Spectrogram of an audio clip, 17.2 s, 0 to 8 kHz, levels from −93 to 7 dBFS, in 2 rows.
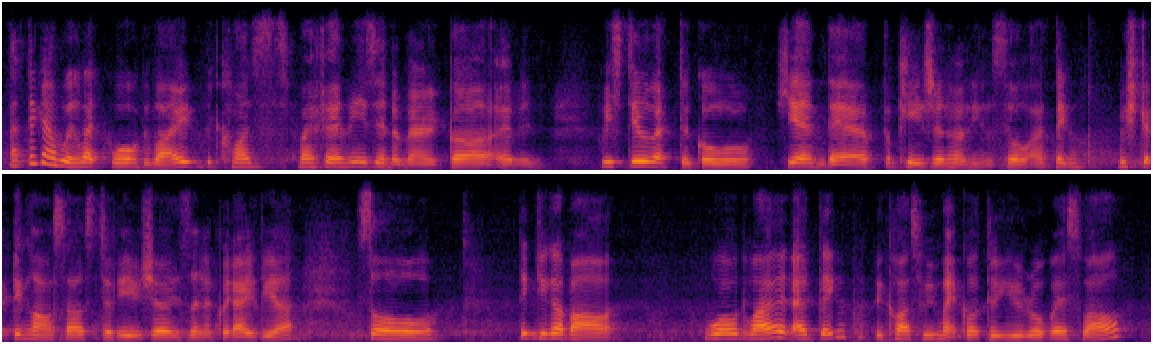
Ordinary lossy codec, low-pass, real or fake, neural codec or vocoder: Opus, 24 kbps; 7.2 kHz; fake; codec, 16 kHz, 1 kbps, FunCodec, trained on Chinese and English, 50 frames a second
